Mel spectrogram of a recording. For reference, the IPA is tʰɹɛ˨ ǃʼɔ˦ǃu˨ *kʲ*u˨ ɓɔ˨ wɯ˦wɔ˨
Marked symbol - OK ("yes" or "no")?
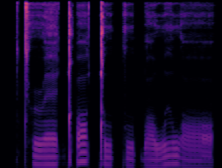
no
